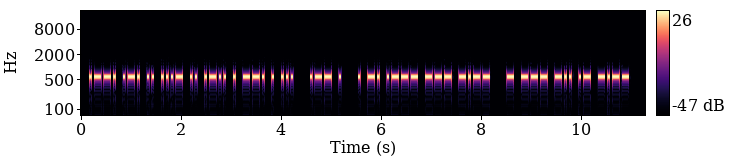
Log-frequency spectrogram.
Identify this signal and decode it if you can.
Morse code, heard as a keyed tone, about 25 wpm, 600 Hz. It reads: PRIVILEGES WE ENJOY TODAY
